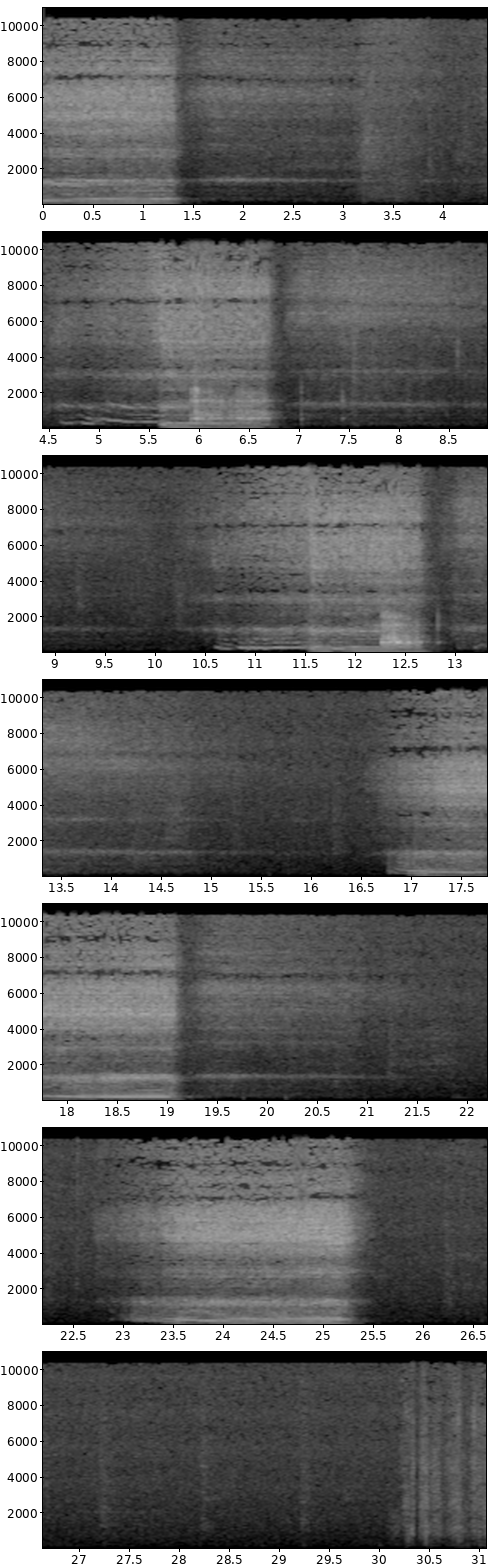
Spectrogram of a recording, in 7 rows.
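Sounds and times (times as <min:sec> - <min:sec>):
dog snoring: 0:00.0 - 0:02.9, 0:04.5 - 0:08.5, 0:10.4 - 0:14.5, 0:16.6 - 0:20.9, 0:22.8 - 0:25.5.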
